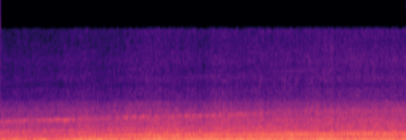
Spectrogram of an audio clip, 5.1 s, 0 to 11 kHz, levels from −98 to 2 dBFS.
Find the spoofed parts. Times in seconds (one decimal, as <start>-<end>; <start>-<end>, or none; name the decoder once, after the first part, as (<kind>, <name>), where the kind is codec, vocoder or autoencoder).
0.0-2.8 (vocoder, BigVGAN v2); 4.0-5.1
